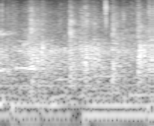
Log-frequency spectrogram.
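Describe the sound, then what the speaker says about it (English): A crowd claps in a brisk, dense burst of applause, steady throughout with no voices standing out. "You guys give him a hand of applause as they come to the front."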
